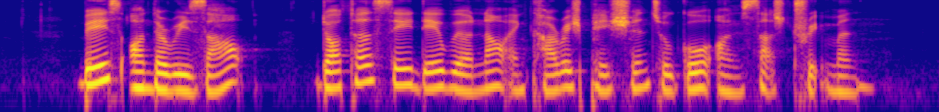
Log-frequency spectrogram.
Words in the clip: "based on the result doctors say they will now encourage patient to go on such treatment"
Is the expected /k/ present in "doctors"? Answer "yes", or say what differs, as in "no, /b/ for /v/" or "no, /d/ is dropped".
no, /k/ is dropped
